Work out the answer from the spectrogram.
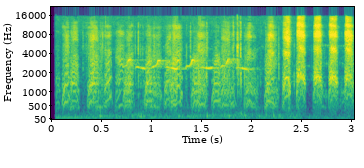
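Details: Chicken chicks feeding: thin high peeps sliding up and down over dense pecking and scratching noise, ending in a run of rapid, regular taps.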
